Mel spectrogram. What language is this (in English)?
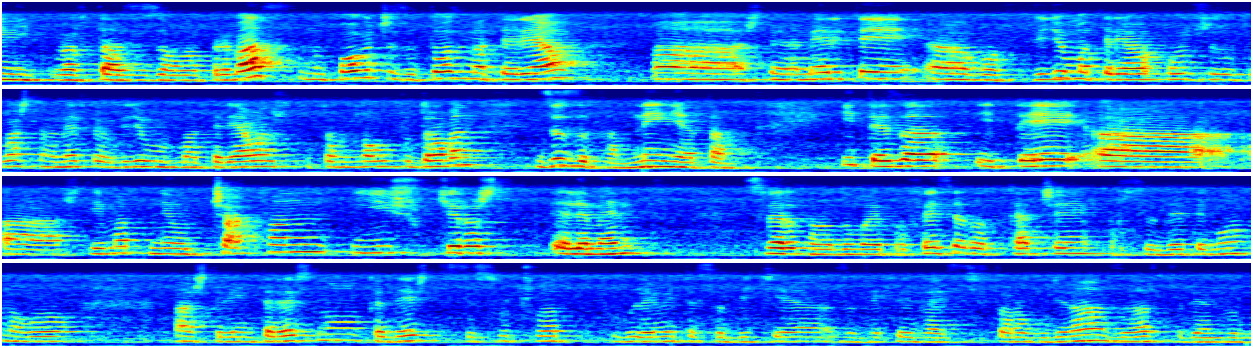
Bulgarian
